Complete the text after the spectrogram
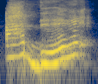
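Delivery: mock angry parent's high, loud call. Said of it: "kalau kita lagi marah, intonasinya pasti tinggi".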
